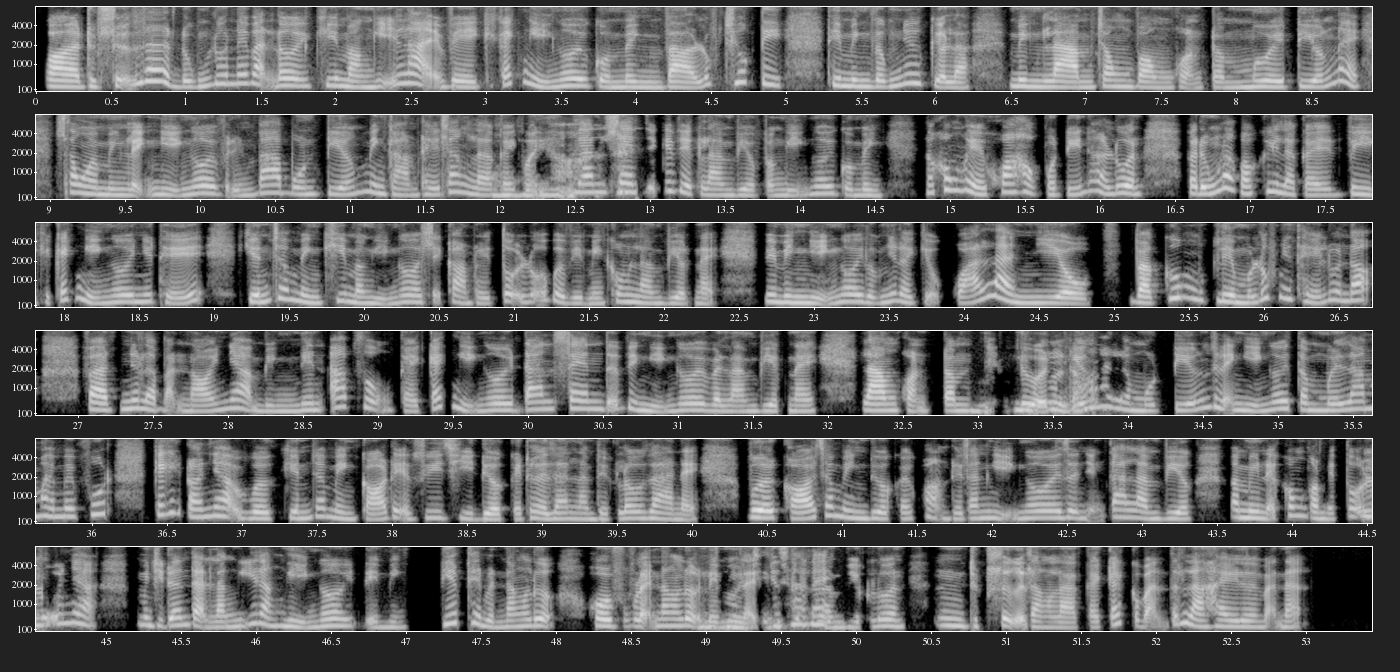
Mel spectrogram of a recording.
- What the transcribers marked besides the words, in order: distorted speech; tapping; laughing while speaking: "hả?"; other background noise; other noise
- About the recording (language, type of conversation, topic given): Vietnamese, advice, Làm sao để ưu tiên nghỉ ngơi mà không cảm thấy tội lỗi?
